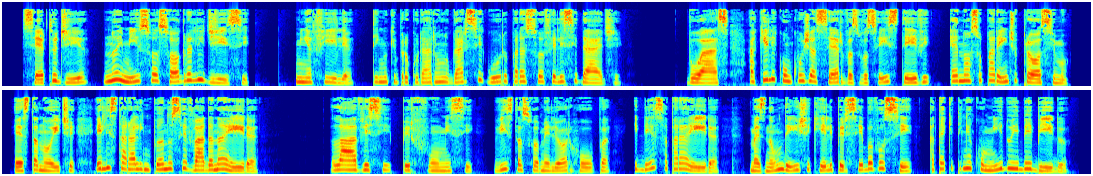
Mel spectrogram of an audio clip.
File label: portuguese brazilian narration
